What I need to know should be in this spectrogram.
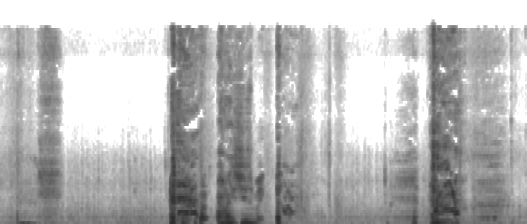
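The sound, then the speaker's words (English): Coughing from someone who choked on a chocolate chip in a Frappuccino: a faint cough, then a cluster of harsh, rasping coughs, and a final loud cough after a brief pause. “excuse me, choked on my chocolate chip for my Frappuccino.”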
